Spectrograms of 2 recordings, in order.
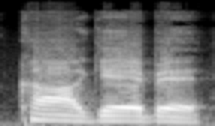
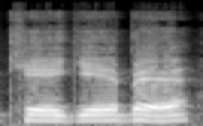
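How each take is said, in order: First: The letter K is said as ka. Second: The letter K is said as ke. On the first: This is how people actually say it. "Turkish people use as this K K. They say K" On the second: This is the standard letter name. "Normally in Turkish it must be K G B"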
